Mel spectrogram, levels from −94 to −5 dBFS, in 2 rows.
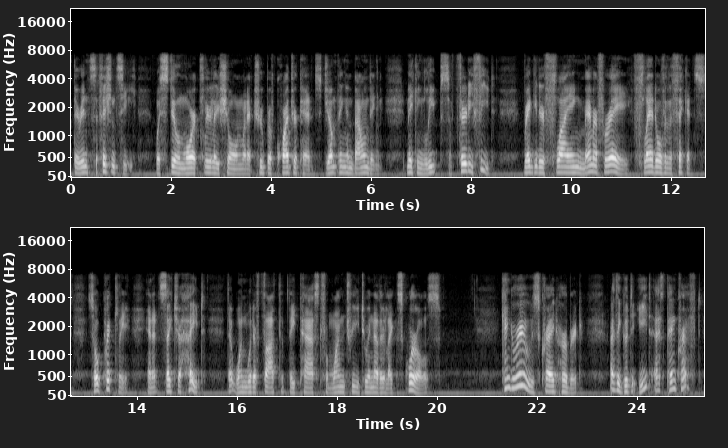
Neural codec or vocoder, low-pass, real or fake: codec, 16 kHz, 4 kbps, FunCodec, trained on LibriTTS, 50 frames a second; 7.2 kHz; fake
